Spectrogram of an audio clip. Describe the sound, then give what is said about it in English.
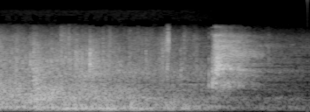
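Deep, rumbling booms of bombing explosions in Gaza roll through, with heavy low-end thuds and a rattling crackle as a home shakes, fading slightly toward the end. “And as you can hear, the home now is shaking and the explosions, the bombings are everywhere.”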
